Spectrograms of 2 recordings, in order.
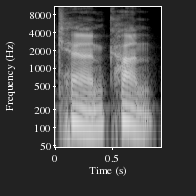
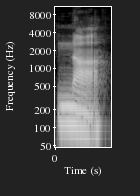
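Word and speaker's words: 나: Again, for each of these Now, why did I think he was gonna combine the ka with the N? That's why I said kan. Okay, so that's na.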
